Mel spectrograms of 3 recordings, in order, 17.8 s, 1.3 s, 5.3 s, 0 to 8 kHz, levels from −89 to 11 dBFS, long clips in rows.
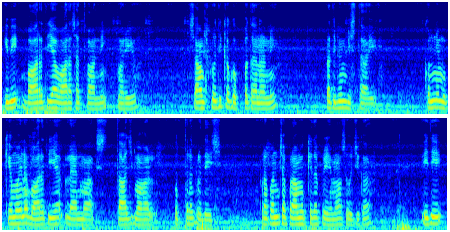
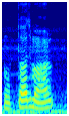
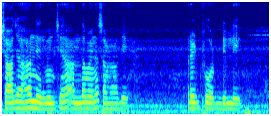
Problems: none marked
